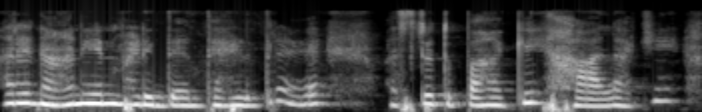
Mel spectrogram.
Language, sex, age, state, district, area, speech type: Kannada, female, 18-30, Karnataka, Chikkamagaluru, rural, spontaneous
